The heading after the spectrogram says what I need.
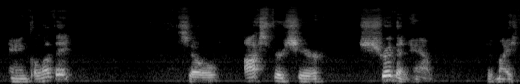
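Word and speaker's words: Shrivenham: So, Oxfordshire shrven. Am I pronouncing that one right? Sh. We say shvenm.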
